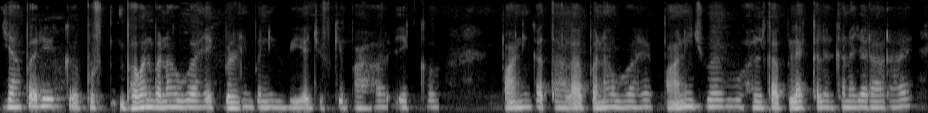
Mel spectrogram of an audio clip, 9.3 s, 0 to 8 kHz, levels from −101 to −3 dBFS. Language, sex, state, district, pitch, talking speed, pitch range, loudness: Hindi, male, Bihar, Samastipur, 165 Hz, 220 wpm, 160-170 Hz, -40 LUFS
